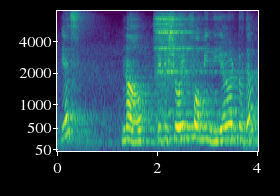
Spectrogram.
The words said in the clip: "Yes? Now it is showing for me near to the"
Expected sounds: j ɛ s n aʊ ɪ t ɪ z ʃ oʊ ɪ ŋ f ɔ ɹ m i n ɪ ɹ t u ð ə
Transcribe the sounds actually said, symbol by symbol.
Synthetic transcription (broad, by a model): j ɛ s n aʊ ɪ t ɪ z ʃ oʊ ɪ ŋ f ɔ ɹ m i n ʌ ɹ t u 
